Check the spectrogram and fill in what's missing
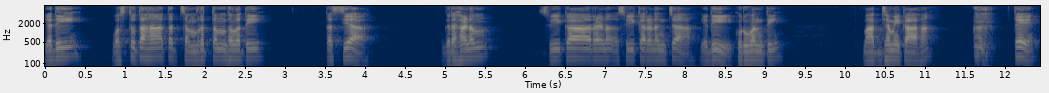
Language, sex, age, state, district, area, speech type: Sanskrit, male, 18-30, Karnataka, Chitradurga, rural, spontaneous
